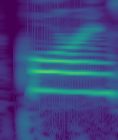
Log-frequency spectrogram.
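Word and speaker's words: pouring: 안에 있는를 돌리는 겁니다 그 PO 하고 있는 거 발음은 약간 오에 가깝게 해 주시면 돼요 poing poring some coffee 하면 어떻게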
